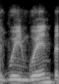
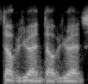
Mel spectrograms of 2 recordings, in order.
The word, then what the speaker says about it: WNWN: Yeah, so it's written WNWN. We say Win-Win, but about 50% of people slightly embarrassingly just read it out as WNWN.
